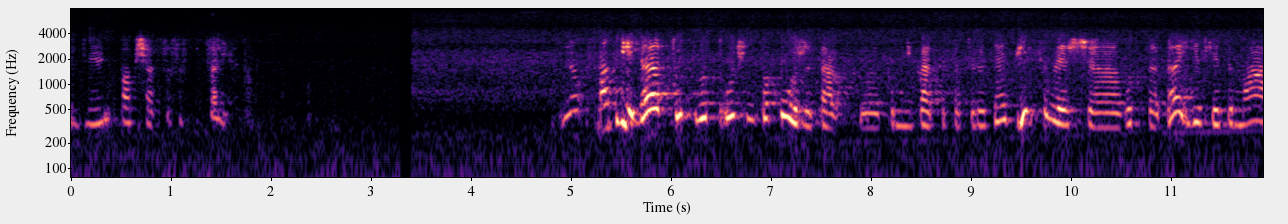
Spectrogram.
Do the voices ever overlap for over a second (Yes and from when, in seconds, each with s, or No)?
No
